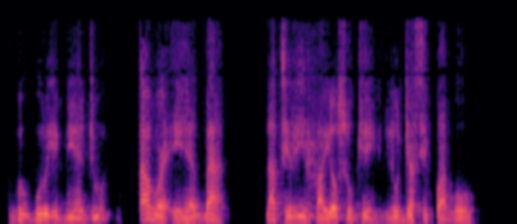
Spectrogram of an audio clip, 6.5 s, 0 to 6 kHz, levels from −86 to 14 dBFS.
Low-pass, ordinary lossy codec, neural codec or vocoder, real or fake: 5.4 kHz; MP3, 32 kbps; codec, 16 kHz in and 24 kHz out, 0.6 kbps, FireRedTTS-2 codec; fake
